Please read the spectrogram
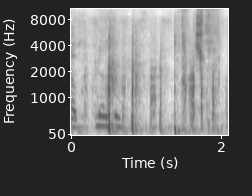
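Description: Running footsteps and a few sharp knocks from a boy dribbling a football along a dirt path, under a young voice calling out briefly near the start.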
